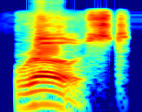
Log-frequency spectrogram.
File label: "roast", American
